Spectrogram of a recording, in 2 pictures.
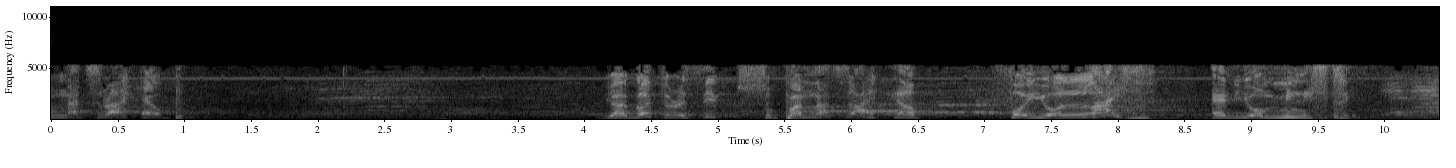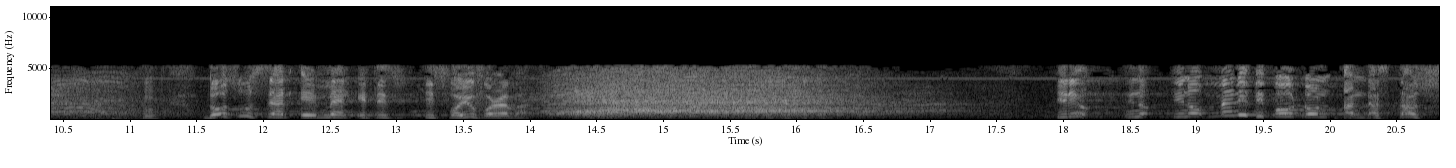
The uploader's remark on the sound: Preached At The 12 Foundations Of The Bacenta Camp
